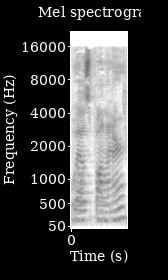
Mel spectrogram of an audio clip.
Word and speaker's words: Wales Bonner: Wales Bonner.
